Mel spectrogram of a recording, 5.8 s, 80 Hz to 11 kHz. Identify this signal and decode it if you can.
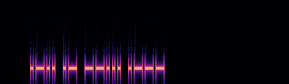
Morse code, heard as a keyed tone, about 22 wpm, 700 Hz. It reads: LA7J
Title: DXCC-100 Call Signs - 4 Characters - Repeated 3x - 22wpm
